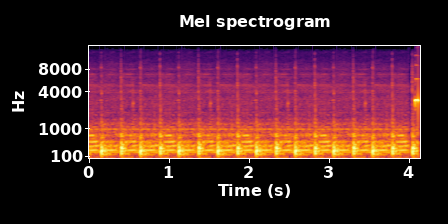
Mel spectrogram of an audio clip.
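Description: SynCardia Freedom portable driver for the Total Artificial Heart running, its pneumatic pump pulsing in a steady, fast, even rhythm.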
